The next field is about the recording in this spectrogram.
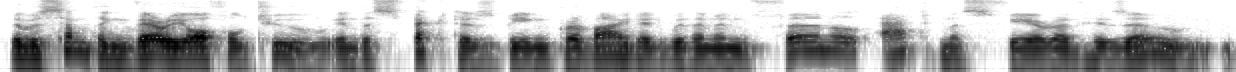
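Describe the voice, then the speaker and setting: A man reading a classic story aloud as an audiobook narrator, in an expressive, scripted storytelling style. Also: mid-range voice, moderate pace. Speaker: audiobook reader.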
